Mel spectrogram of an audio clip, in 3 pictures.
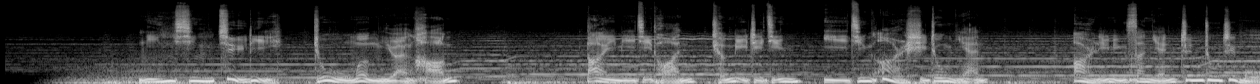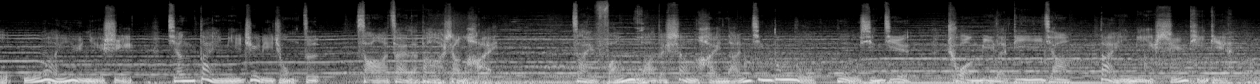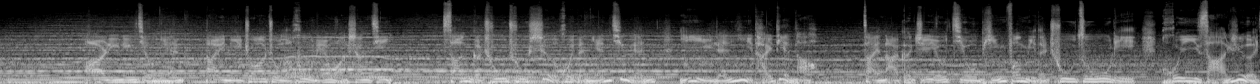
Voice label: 男 专题 开场介绍

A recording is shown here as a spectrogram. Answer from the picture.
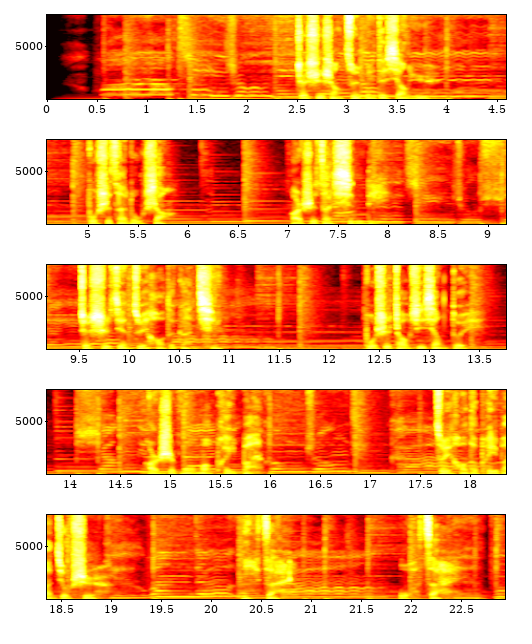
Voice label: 男 抖音旁白; 最好的感情就是默默陪伴

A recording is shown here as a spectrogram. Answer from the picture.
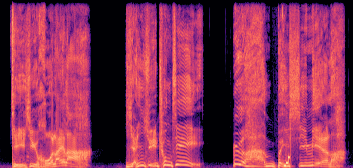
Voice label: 男 游戏角色; 炎域卒

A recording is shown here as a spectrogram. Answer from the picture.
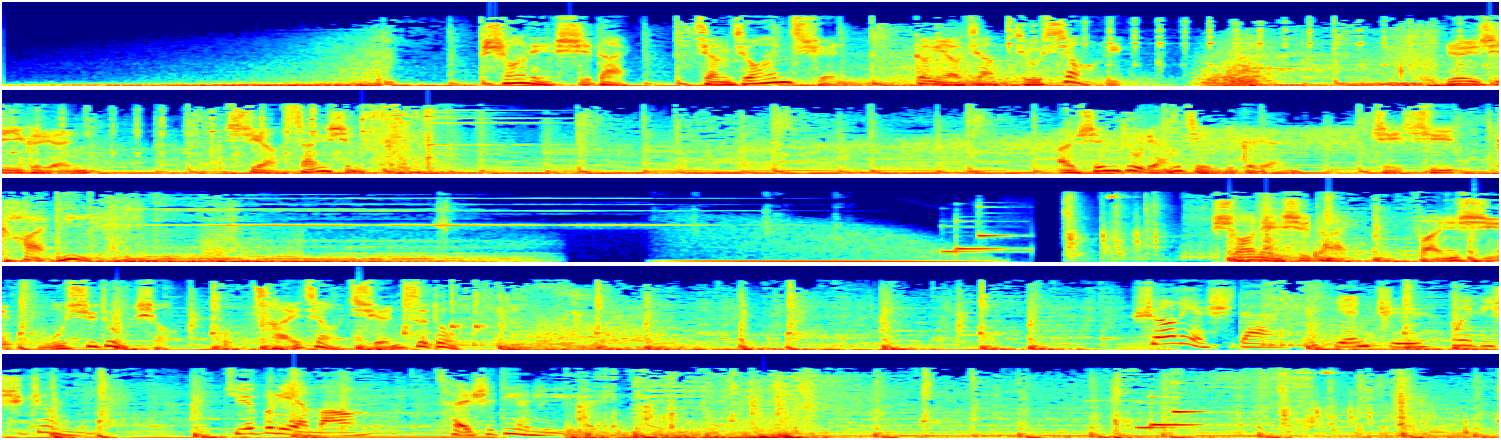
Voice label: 女 广告; 小米智能门锁

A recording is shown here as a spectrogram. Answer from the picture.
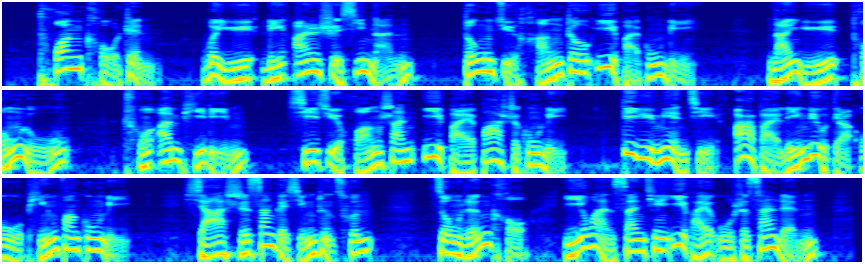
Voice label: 男27-工作总结; 临安市某镇创建浙江省文化强镇

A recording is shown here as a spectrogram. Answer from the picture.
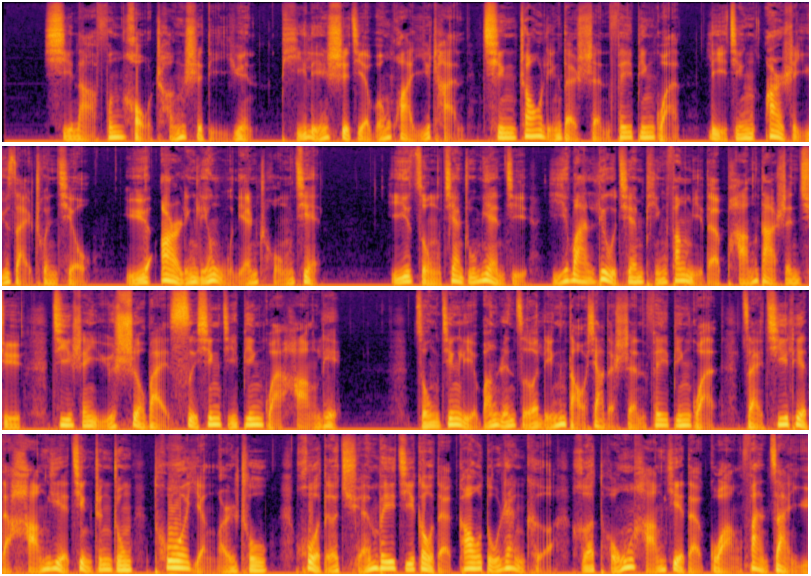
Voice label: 男, 国语男声配音; 沈飞宾馆

